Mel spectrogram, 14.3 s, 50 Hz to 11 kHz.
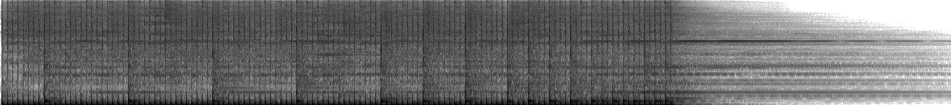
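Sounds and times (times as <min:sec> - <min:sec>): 
processed technical metal drum groove: 0:00.0 - 0:10.9.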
